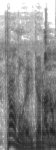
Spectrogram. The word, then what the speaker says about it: Kamala: Being a service member, Kamala, what am I pronouncing it right? Kamala, you got it.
